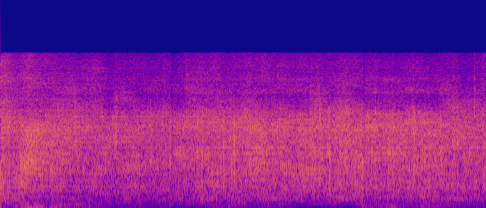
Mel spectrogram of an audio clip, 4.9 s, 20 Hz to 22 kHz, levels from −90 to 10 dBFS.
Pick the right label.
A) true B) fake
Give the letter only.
B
